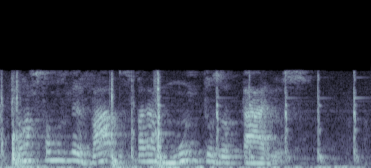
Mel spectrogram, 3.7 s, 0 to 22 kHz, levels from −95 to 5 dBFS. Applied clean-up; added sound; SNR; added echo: none; Motor vehicle (road); 3 dB; none.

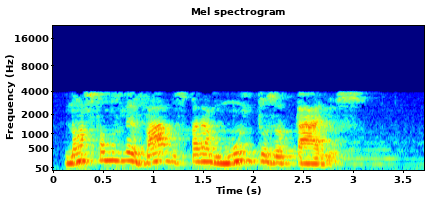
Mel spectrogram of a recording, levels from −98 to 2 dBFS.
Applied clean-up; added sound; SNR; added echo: none; none; none; none.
